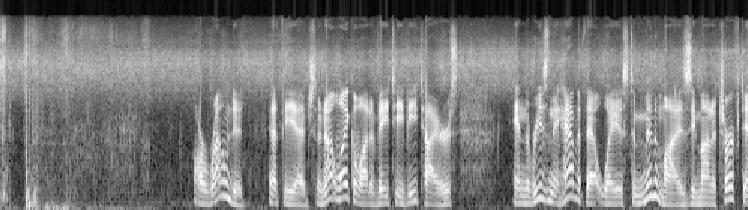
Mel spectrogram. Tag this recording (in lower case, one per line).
speech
